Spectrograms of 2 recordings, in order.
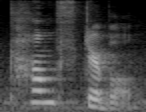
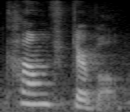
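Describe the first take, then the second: First: The 'or' is dropped, going straight from f to t. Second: The 'or' is dropped, going straight from f to t.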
